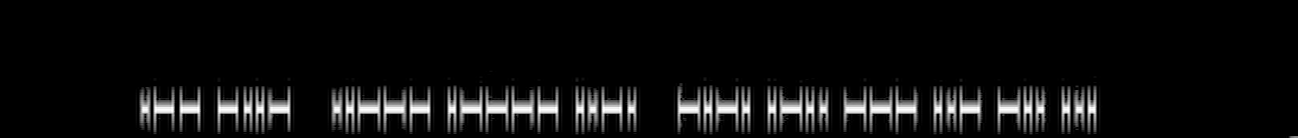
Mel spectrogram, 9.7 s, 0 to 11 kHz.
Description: Morse code, heard as a keyed tone, about 25 wpm, 700 Hz. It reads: WX 21F CLOUDS
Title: K1USN SST QSO Practice 25wpm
